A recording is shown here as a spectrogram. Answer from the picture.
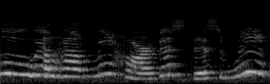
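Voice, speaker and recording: A female-sounding, cartoonish character voice squeaks at an extremely high pitch. It moves at a very slow pace with very wide pitch swings. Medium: puppet show. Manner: cheerful, clear, storytelling for preschoolers.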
